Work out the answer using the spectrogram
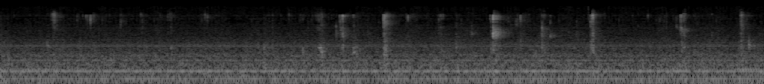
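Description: Quiet mouth sounds of a person eating fried chicken wings by hand: soft chewing with a few short, sticky smacks and clicks from about four seconds in.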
